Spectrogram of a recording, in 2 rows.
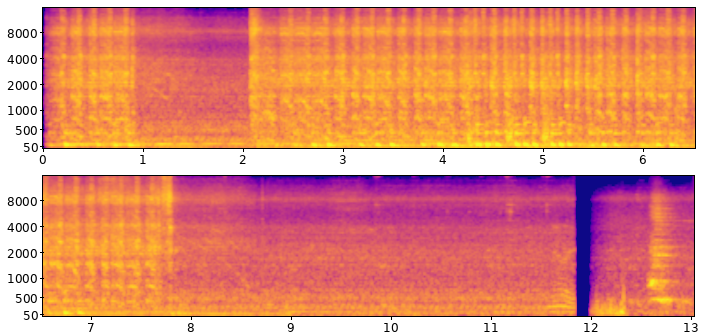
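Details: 2018 Ford Ranger 2.2 diesel: starter spins the engine over at an even pace for several seconds but it never fires and catches; crank, no-start.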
